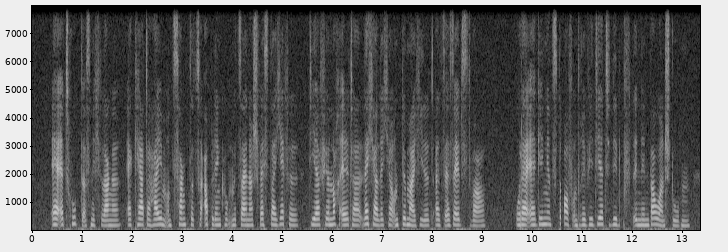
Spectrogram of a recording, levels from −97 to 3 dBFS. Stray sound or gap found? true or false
true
